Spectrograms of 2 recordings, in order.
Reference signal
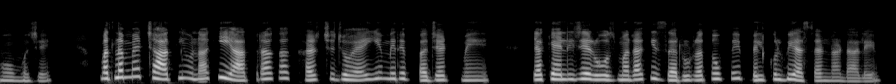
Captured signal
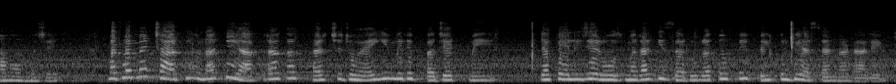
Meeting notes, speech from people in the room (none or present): none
